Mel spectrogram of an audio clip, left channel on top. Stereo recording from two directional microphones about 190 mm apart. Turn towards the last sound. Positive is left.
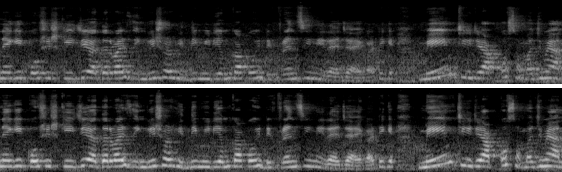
turn(degrees=-40)  # may be behind; listen again after turning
